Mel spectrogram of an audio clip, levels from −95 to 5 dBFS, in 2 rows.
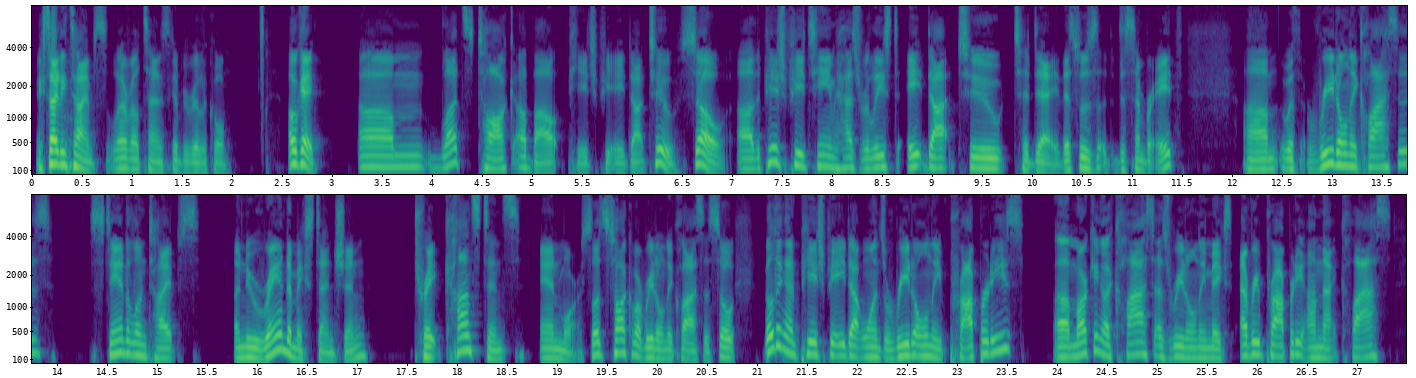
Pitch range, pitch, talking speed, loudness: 120-155 Hz, 135 Hz, 160 wpm, -28 LUFS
